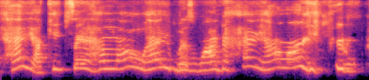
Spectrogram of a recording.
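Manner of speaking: high mock greeting. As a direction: pitch it way up, teasing the friend. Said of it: "and I was like".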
